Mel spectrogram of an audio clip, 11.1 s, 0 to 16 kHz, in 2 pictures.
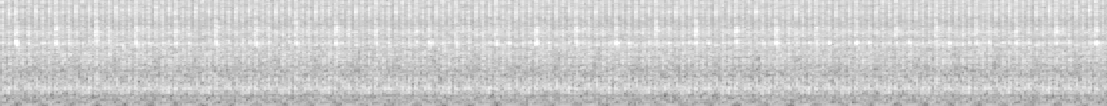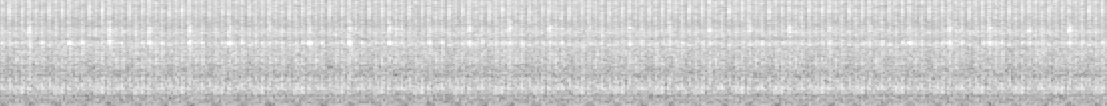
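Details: Volvo VNL truck with a D13 diesel at idle, after the injectors were replaced: even, quick tapping about two or three per second over a steady idle. Owner suspects lifter noise; cause not confirmed.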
